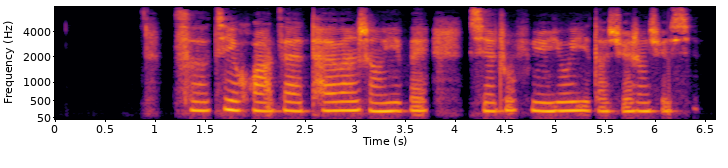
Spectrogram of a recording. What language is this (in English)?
Chinese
